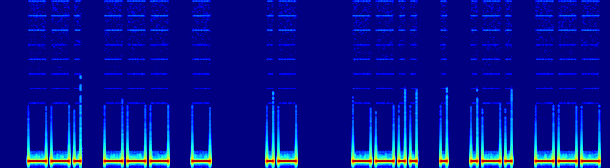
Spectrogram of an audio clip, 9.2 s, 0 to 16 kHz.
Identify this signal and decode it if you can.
Morse code, heard as a keyed tone, about 14 wpm, spaced as for 12 wpm, 700 Hz. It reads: GOT A ZERO
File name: Morsekurs / Witze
